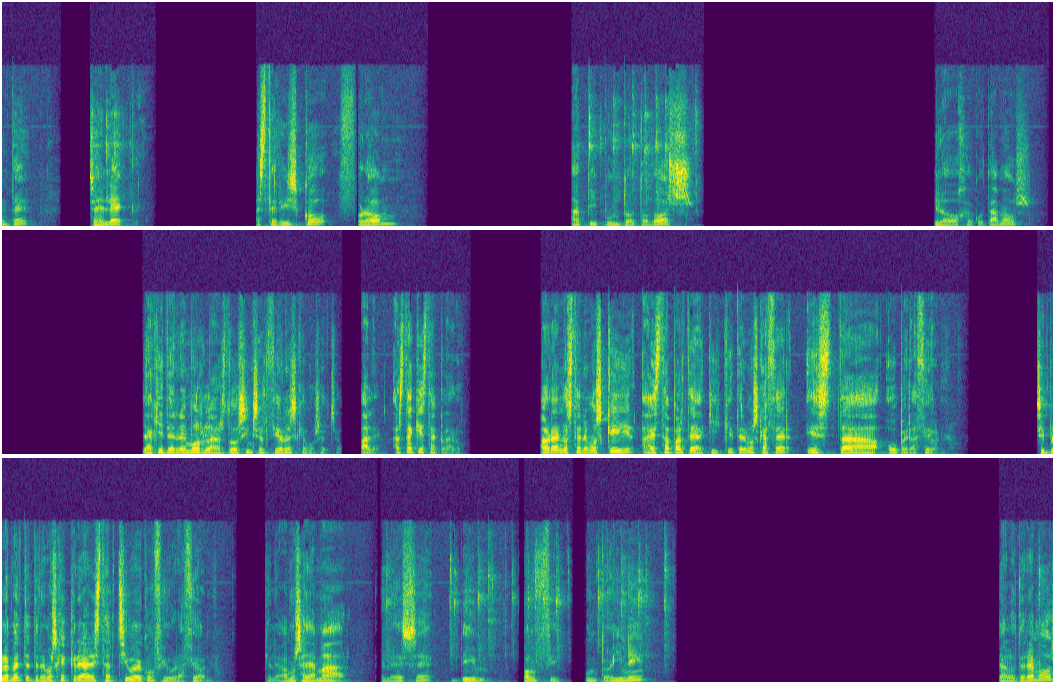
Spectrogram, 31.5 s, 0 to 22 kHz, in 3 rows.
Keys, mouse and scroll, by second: 0.4-7.5 typing, 10.6 click, 15.7 click, 16.6-17.5 scroll down 2, 18.9 click, 20.0 right click, 20.4 click, 23.2 click, 24.4-29.1 typing, 29.7 ctrl+v, 30.4 Escape, 31.1-31.5 typing.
